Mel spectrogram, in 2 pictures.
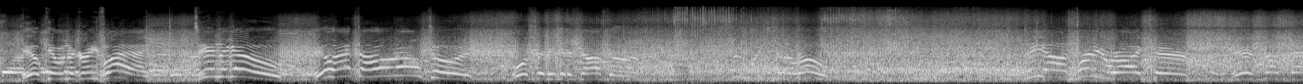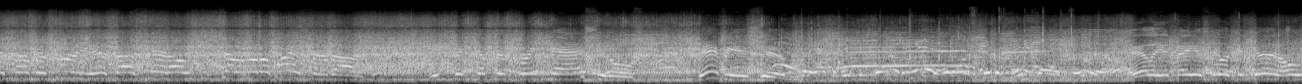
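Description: A pack of IMCA Hobby Stock race cars running on a dirt oval, their engines revving up and down, with pitch sweeps rising and falling as the cars pass.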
